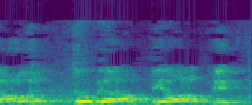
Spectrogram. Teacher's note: عدت أضغم إزاي؟ أدخل يعني أحذف كأني حذفت الذال وشددت التاء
